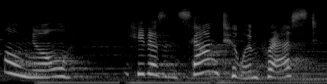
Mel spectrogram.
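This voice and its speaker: A woman voicing a tiny, cheeky, childlike fairy companion in a video game, with a squeaky, piercing voice and blunt exclamations. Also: animated, slow pace, fairly bright tone, soft background music, full character voice. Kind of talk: English video game voice acting.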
